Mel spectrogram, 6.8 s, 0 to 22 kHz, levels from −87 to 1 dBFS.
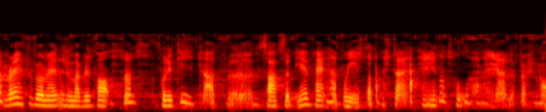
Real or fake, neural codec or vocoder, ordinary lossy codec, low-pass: fake; autoencoder, 22.05 kHz, a latent of 192 numbers a frame, VITS, trained on one speaker; none; 7.2 kHz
